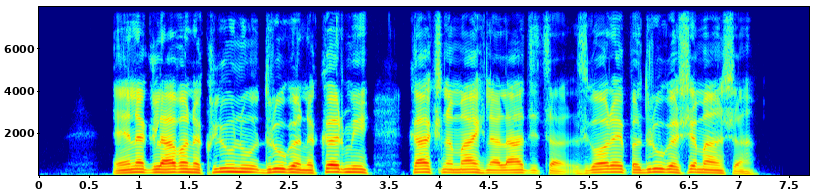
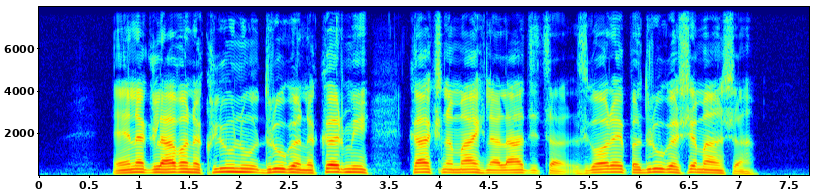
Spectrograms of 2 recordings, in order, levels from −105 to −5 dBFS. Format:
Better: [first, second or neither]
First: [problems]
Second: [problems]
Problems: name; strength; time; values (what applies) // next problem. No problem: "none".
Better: second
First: noise reduction (neural mask model Resemble Enhance denoiser)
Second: none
